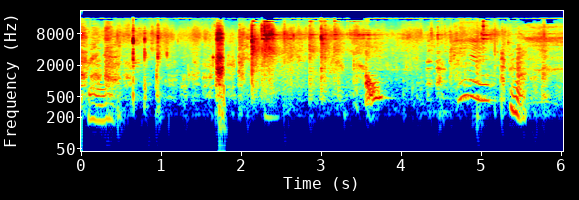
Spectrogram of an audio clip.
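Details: A 12-week-old golden retriever/German Shepherd mix foster puppy playing with pals in Troy, Illinois; squeaky whines and short yips mix with scuffling and thumps, and a woman speaks between the cries.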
